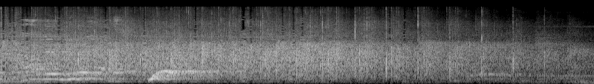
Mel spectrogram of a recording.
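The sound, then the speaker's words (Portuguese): A crowd claps steadily in sustained applause throughout, a dense wash of many hands, clapping to exalt the name of the Lord, with a brief rising vocal sound near the start cutting through the clapping. “Exalte mais uma vez o nome do Senhor com palmas, amém?”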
